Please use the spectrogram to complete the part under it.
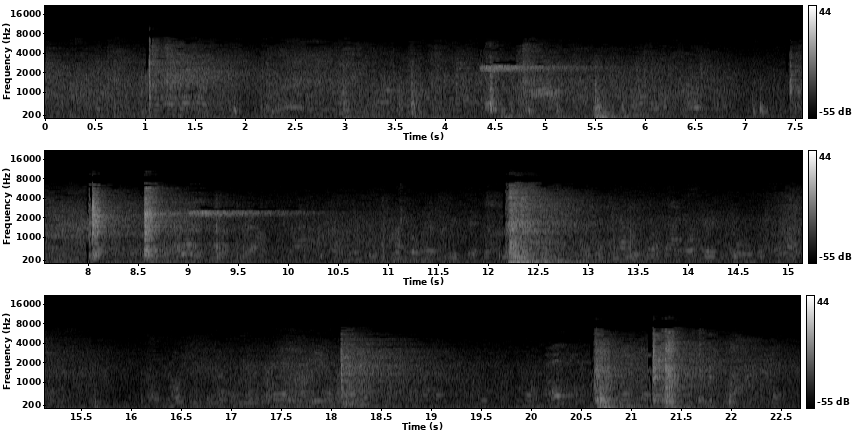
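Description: Hockey sticks and pucks clack with sharp knocks that echo around the rink.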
